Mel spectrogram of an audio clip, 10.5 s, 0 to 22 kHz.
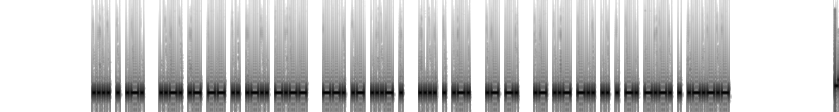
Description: Morse code, heard as a keyed tone, about 37 wpm, 700 Hz. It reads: HER FAMILY GAVE HER AN AUDIENCE.
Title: Sentences from Top 1000 Words - Review Part 5 - 40wpm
